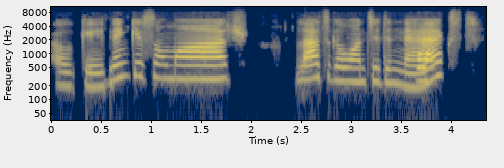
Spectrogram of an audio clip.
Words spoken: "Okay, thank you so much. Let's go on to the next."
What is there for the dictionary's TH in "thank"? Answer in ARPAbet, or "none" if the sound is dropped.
TH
